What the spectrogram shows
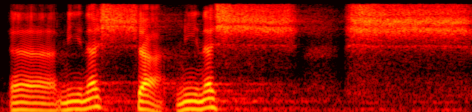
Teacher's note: الشين فيها رخاوة يعني جريان الصوت، فيها همس. حط يدك هنا قول ما تجد تحت يدك اهتزاز، الاهتزاز جهر، عدم الاهتزاز همس، انتبهنا.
